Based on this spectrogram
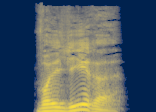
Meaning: aviary
- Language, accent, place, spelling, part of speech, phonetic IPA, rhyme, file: German, Germany, Berlin, Voliere, noun, [voˈli̯eːʁə], -eːʁə, De-Voliere.ogg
